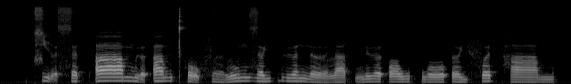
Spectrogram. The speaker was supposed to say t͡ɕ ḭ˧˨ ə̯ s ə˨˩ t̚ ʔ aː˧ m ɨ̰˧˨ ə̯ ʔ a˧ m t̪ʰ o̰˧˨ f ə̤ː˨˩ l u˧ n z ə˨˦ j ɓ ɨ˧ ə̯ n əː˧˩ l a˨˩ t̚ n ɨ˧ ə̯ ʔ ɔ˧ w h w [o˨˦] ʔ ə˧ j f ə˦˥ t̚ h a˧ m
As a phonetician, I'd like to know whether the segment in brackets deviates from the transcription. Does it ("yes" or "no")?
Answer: no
